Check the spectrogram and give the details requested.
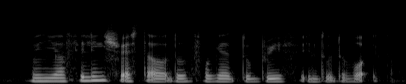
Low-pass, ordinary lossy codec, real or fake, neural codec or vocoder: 7.2 kHz; none; real; none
